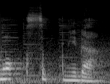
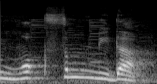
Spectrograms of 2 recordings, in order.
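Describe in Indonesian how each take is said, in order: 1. Bunyi p ada sebelum 'nida'. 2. Bunyi m ada sebelum 'nida'. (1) "bukan moksepnida" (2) "Biar ketemu n jadinya m. Jadi moksemnida"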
